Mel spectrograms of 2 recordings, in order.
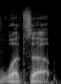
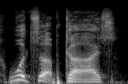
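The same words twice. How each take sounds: First: Said in the usual way. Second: Mock hyped YouTuber "What's up, guys?", much higher and louder; YouTuber greeting. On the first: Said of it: "The rhetorical question of". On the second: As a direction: ham up the big YouTube intro. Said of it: "when you watch videos on YouTube".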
